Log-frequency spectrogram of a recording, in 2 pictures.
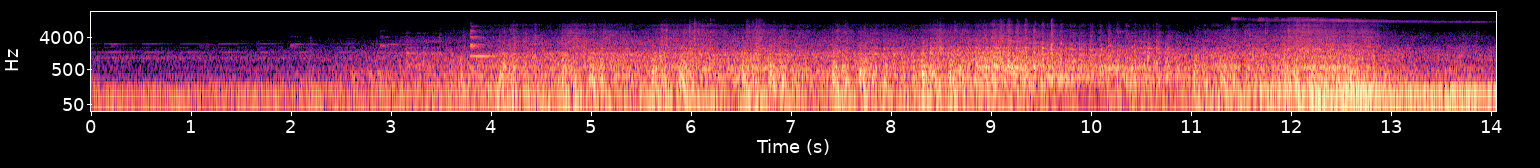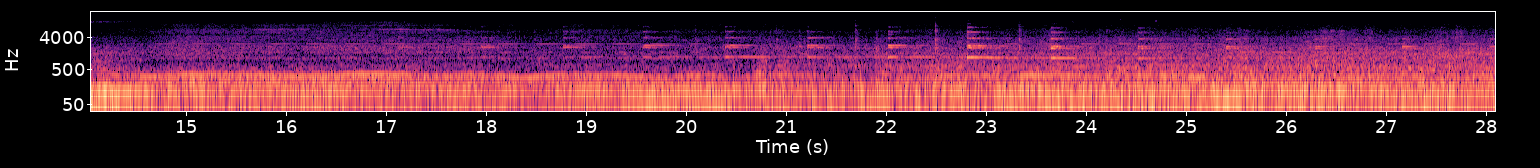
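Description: A Metra diesel commuter train passes at speed, its wheels clattering over the rail joints. The noise builds over several seconds, is loudest about twelve seconds in, then drops to a steadier, lower rumble.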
